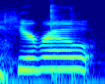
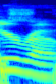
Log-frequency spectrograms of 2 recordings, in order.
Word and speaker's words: eero: Biff was saying hero or Eero, right? It is. Eero. Yeah, it's like the G is a soft G.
